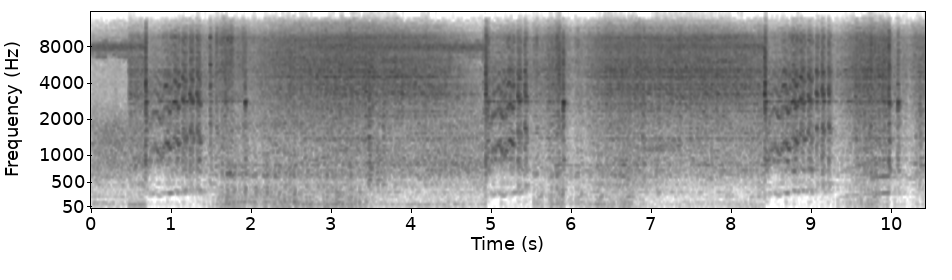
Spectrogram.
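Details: Wood gas truck engine with new automixer: repeated bursts of starter cranking with pauses between tries before catching; many failed cranks attributed to bad gas quality, gas slow to come back, mixer not yet fine-tuned.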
